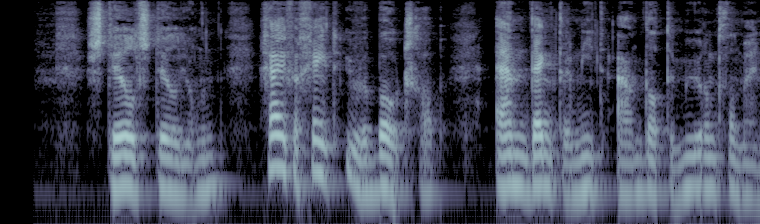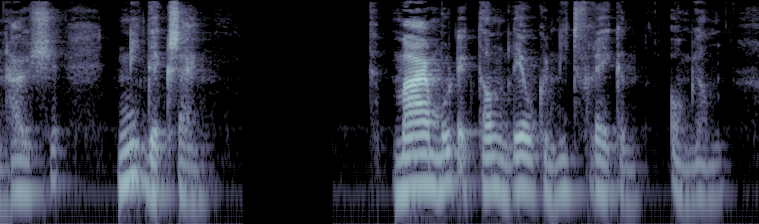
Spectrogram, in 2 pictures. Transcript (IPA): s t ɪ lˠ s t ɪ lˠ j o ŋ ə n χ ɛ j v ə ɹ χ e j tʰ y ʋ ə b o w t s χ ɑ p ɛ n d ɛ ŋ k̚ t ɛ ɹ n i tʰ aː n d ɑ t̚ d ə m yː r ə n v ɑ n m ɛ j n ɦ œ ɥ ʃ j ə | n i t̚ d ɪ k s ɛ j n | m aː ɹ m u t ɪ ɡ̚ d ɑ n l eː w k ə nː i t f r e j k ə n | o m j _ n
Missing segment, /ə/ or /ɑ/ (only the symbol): ɑ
